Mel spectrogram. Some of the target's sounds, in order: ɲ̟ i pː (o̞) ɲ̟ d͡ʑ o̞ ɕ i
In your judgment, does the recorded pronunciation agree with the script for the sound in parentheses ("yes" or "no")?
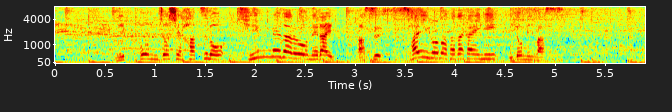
no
